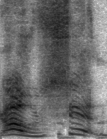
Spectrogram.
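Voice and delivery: high startled Oh, shit; startled yelp. Retold or imitated. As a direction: squeal it like you just got swooped. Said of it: "It's like".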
